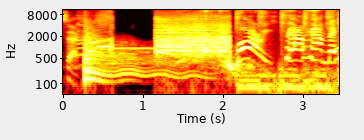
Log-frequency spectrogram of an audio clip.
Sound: audience gasps

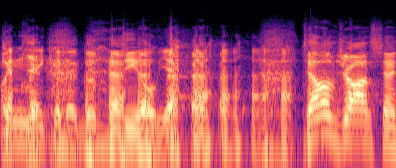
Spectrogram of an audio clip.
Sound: laughter

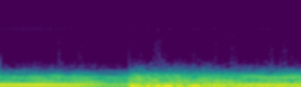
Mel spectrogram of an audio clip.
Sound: distant rumbling

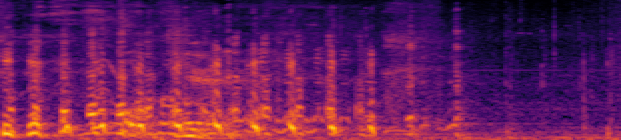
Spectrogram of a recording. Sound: all laugh

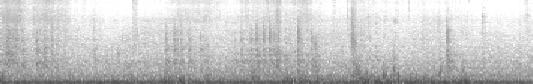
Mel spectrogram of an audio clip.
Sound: wind

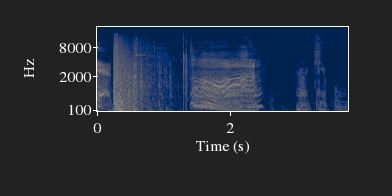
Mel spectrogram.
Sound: groaning

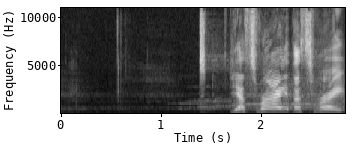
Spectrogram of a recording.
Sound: people cheer; people clap

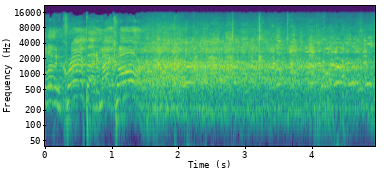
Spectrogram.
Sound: audience laughing

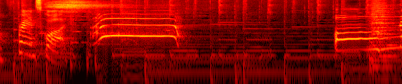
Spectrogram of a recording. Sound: screaming

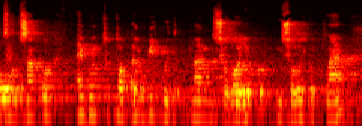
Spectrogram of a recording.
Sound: spanish

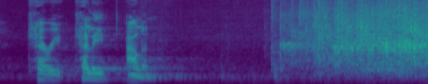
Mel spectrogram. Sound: audience applauding

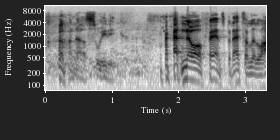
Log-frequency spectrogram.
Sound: laughter

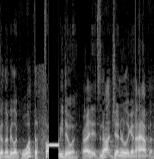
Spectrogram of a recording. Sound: beep

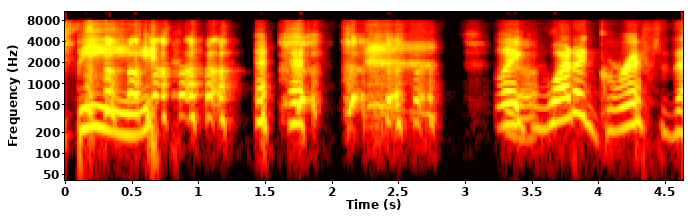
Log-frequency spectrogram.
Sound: laughing

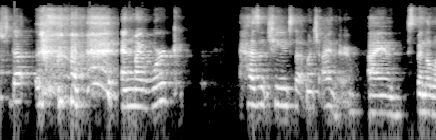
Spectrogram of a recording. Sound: laughs

